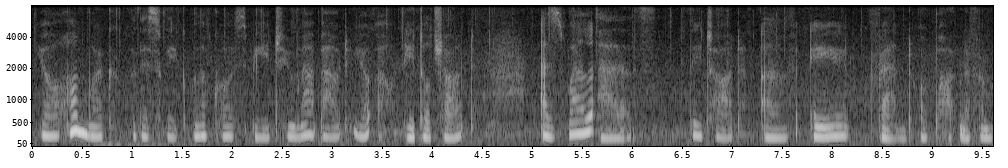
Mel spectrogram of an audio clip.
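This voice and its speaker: A woman in a scripted ASMR classroom roleplay, speaking in a soft, breathy whisper as a measured, precise witch-school teacher. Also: mid-range voice. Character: calm female witch-school divination professor. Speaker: ASMR performer playing a divination class teacher. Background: crackling fireplace, rain on rooftop, pencil writing.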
